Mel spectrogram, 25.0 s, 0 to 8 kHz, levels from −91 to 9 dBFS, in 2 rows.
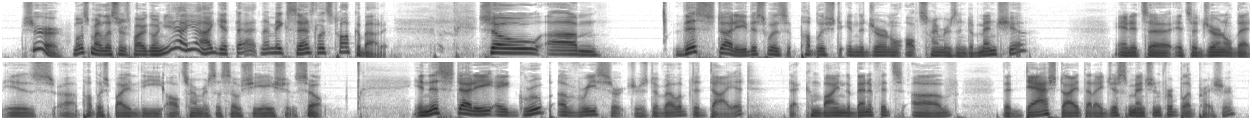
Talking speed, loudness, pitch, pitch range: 175 wpm, -20 LUFS, 110 Hz, 95-145 Hz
